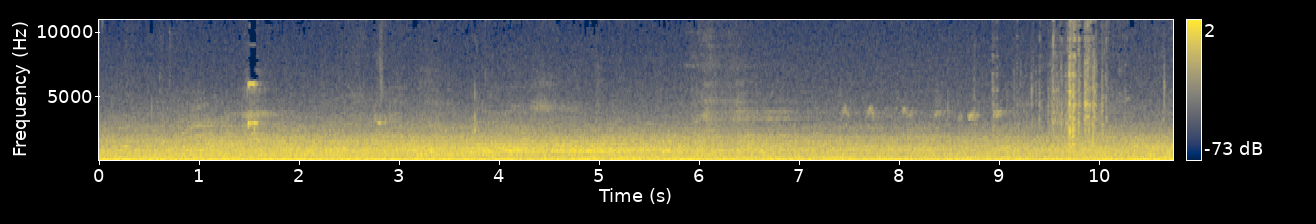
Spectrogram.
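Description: Steady outdoor street noise: traffic from a nearby road and car park, with a low rumble of wind on the microphone and a few faint clicks.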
